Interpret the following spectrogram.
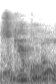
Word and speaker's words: Schuylkill: Schuylkill. That's what it's called. Oh, I'm not gonna spell that in front of a camera.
